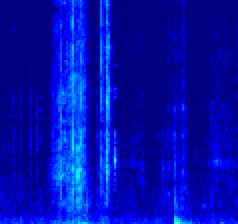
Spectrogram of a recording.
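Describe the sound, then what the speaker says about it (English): Scissors make a single cut through quilting fabric, a few quiet close snips and rustles in a soft, otherwise silent room. "I'm putting it straight up and down on my fabric. Then I'm going to cut it one time."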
